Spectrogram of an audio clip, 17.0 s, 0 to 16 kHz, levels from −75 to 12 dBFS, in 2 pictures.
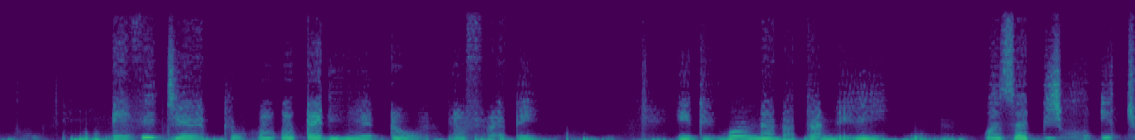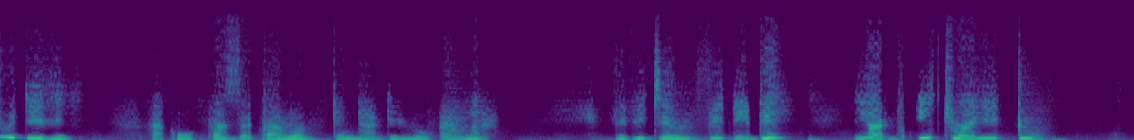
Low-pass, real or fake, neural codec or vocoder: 14.4 kHz; fake; codec, 44.1 kHz, 0.9 kbps, DAC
